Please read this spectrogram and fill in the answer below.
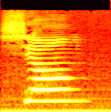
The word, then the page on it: xiang1: pinyin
